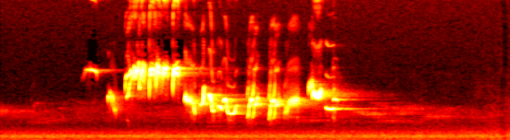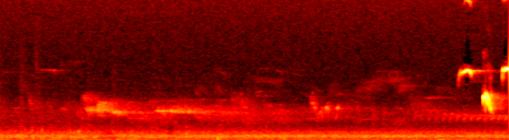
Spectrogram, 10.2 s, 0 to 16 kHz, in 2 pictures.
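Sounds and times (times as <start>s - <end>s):
European robin Erithacus rubecula singing: 0.8s - 3.5s, 9.7s - 10.1s.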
